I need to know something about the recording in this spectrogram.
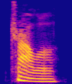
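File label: "trowel", English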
